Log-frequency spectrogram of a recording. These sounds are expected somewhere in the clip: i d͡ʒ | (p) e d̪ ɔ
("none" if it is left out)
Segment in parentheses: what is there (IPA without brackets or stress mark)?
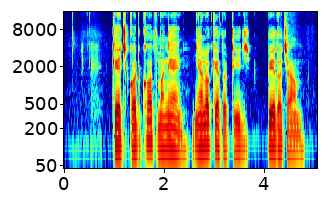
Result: p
